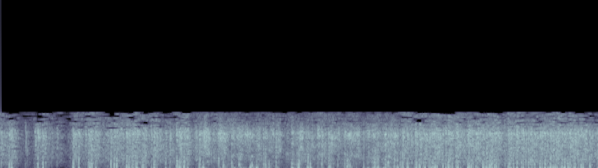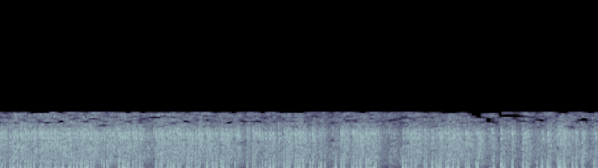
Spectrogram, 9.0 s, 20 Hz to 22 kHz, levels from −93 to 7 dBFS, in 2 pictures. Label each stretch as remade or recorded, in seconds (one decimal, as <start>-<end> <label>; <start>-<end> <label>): 0.0-1.5 recorded; 1.5-3.0 remade; 3.0-9.0 recorded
